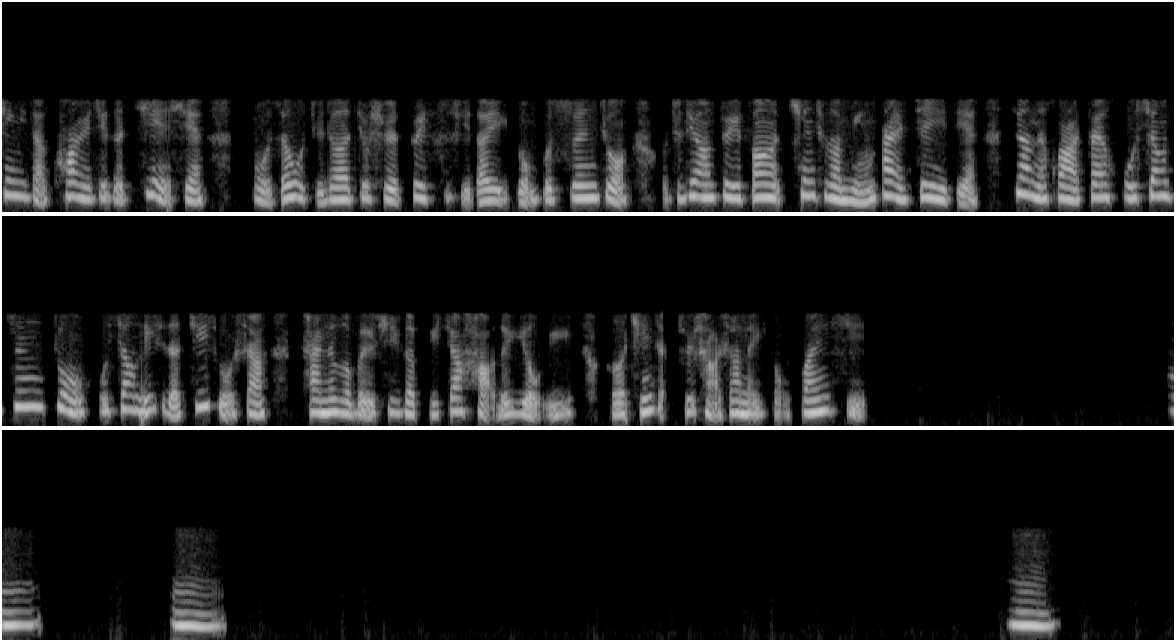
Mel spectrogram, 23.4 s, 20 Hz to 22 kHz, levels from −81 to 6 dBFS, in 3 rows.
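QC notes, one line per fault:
1.10 s and 8.74 s, packet loss with pitch repetition: each 20 ms gap, consistent with one lost packet, is filled by repeating the last pitch period, which briefly holds the telephone-band speech as a short buzzy note.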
